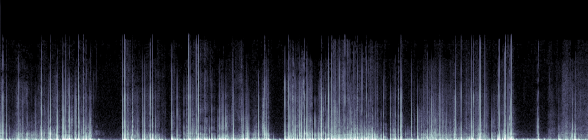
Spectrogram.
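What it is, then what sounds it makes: Rhinestone mesh sheet. A sheet of silver rhinestone mesh fabric is draped over a microphone while long nails scratch along its studs. The result is dense, rapid bursts of scratchy crackling with a heavy, muffled low rumble, broken by brief pauses.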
